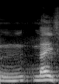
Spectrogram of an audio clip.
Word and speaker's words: Nice: Nice is also a nice place in France. See what I meant? Well, except nice in France is pronounced Nice.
